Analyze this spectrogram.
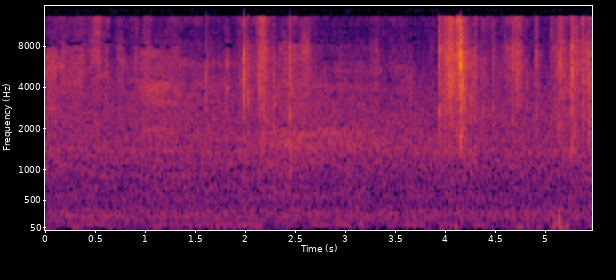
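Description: Faint shuffling and handling of a deck of oracle cards, with a few soft clicks and rustles about four and five seconds in, over a low room hum.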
